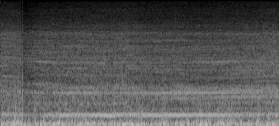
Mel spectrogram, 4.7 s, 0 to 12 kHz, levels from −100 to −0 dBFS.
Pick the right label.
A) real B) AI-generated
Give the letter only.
B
